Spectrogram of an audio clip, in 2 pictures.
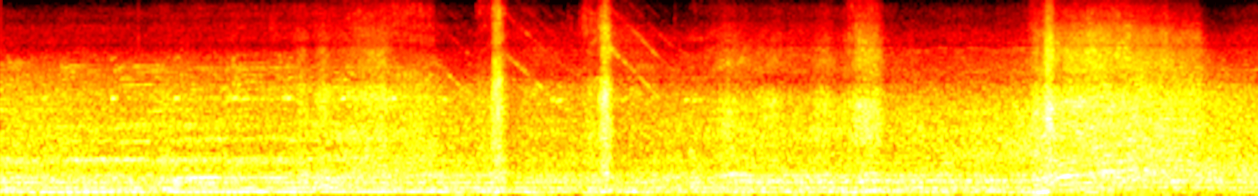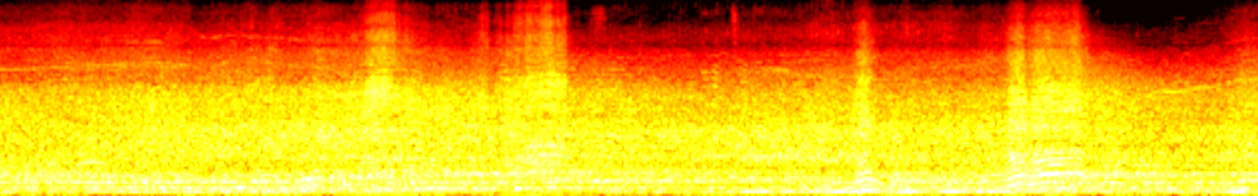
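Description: Monster Jam monster truck Gravedigger, driven by Adam Anderson, roars through a racing run in the Atlanta stadium. Its engine drones loudly and steadily, revving throughout over crowd noise, with a commentator talking over it.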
